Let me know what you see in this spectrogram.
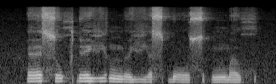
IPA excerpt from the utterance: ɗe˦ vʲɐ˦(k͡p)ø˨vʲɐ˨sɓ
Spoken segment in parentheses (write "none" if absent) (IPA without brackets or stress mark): ŋ͡m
